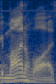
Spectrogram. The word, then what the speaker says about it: manhwa: And Chinese to an extent because of, like, manhwas, you know? And other stuff like that. Manhwa. That's how you pronounce it.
